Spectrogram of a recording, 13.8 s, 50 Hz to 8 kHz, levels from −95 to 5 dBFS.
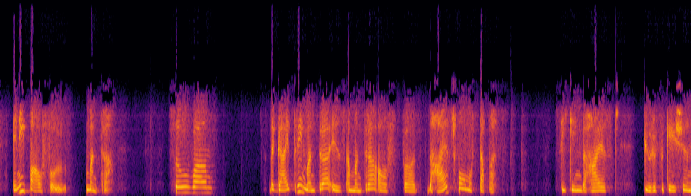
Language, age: English, 50-69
